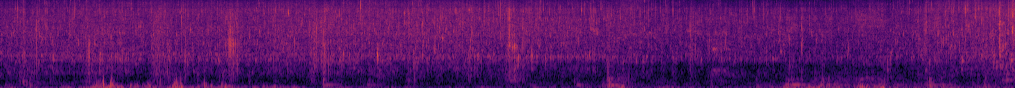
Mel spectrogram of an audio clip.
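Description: A small stream trickling steadily over rocks, with scattered low thumps of footsteps on the rocky trail.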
